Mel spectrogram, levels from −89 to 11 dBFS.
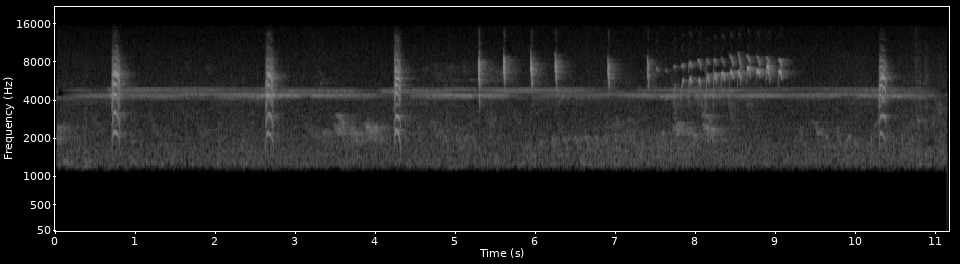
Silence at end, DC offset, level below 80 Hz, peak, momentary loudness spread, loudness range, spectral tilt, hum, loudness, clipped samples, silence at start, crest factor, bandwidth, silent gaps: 0 s; under 0.1%; under -90 dBFS; -14 dBFS; 15 LU; 2 LU; 10 dB/octave; none; -34 LUFS; under 0.1%; 0.05 s; 24 dB; 15.5 kHz; none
